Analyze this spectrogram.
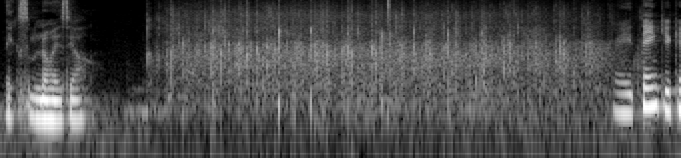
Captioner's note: audience applauds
